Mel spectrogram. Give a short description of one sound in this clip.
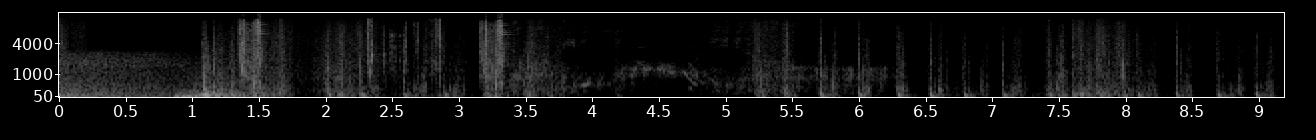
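A game character's footsteps patter quickly across a hard surface.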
